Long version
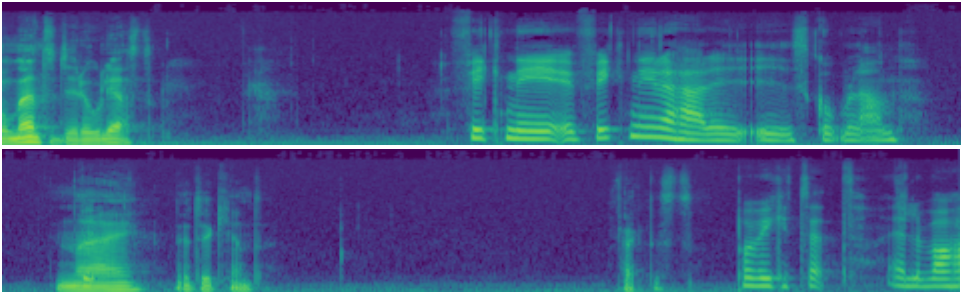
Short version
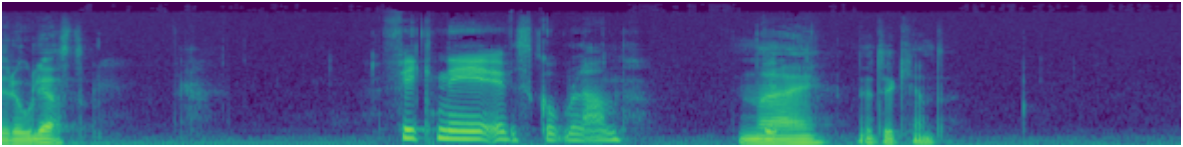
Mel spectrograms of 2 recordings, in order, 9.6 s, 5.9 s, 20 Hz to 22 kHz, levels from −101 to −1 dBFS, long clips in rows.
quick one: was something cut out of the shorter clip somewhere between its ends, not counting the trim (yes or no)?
yes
